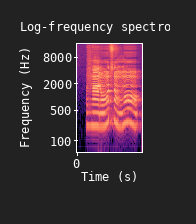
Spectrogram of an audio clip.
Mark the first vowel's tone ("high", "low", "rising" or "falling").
low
